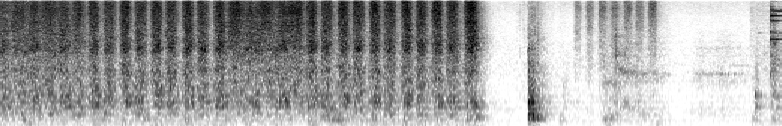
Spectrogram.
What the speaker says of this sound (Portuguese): Dá uma lixadinha aqui.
